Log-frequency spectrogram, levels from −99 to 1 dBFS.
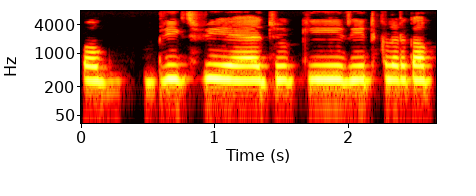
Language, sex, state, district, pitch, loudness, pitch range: Hindi, female, Bihar, Kishanganj, 275 Hz, -16 LUFS, 265-280 Hz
